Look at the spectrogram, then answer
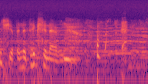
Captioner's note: woman laughs; gentle music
